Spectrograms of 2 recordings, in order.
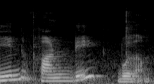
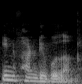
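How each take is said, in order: First: ইনফান্ডিবুলাম very slowly as in, fan, di, bu, lam; teacher spelling out ইনফান্ডিবুলাম by sound; syllable-by-syllable demo. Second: Said in the usual way. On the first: Shown as a demonstration. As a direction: stretch ইনফান্ডিবুলাম out with gaps between syllables. Teacher sounds out a new term.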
